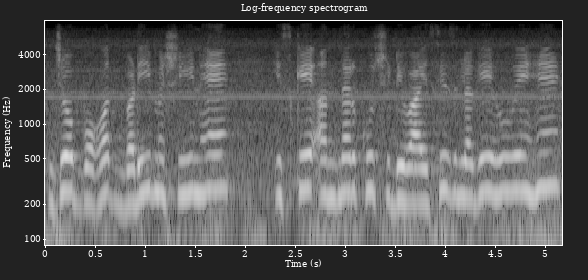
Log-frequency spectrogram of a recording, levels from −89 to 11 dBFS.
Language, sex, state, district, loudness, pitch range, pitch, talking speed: Hindi, female, Punjab, Fazilka, -16 LUFS, 230-260 Hz, 250 Hz, 140 wpm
